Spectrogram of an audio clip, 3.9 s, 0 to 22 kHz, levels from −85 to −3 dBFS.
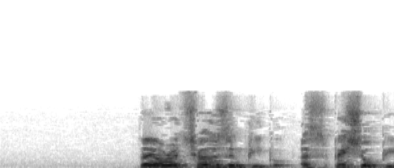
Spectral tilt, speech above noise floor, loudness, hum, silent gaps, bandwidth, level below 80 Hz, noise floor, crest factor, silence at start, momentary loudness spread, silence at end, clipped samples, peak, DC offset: -4 dB/octave; 44 dB; -17 LUFS; none; none; 10.5 kHz; -64 dBFS; -61 dBFS; 18 dB; 1.4 s; 11 LU; 0 s; under 0.1%; -2 dBFS; under 0.1%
